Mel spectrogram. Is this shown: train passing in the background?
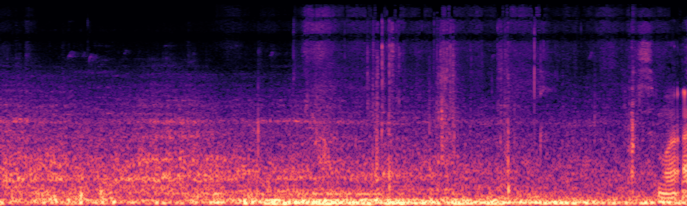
yes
